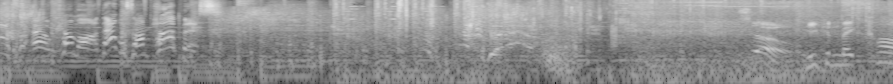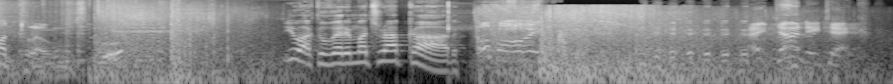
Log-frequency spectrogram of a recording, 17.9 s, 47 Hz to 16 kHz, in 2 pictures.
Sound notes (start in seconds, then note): 5.1 chokes; 13.4 snap; 14.2 boom; 15.3 chuckling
